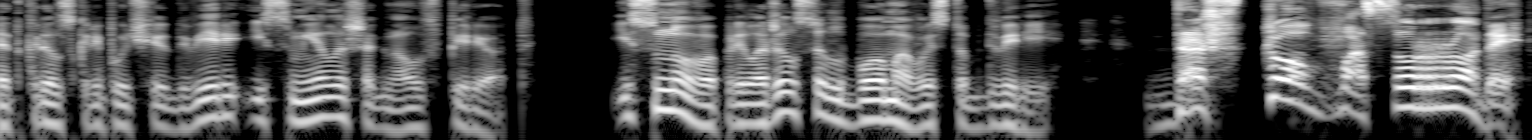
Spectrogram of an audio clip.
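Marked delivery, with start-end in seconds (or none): 5.7-7.6 high, slow drawn-out swearing; angry cursing. A narrator's reading. Prince hits his head a second time, cursing furiously. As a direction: curse through pain, exploding on the last word. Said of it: "Выругался он".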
